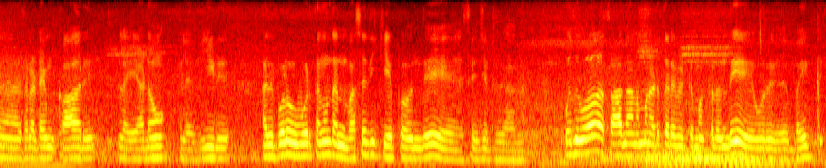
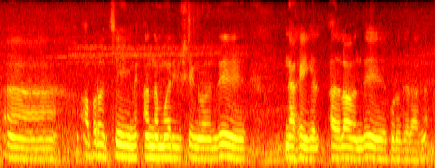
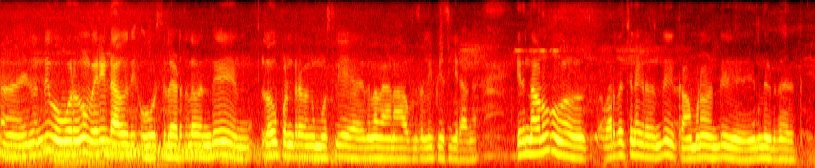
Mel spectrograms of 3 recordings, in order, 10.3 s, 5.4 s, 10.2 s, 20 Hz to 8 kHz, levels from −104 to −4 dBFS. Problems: background sounds at intervals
